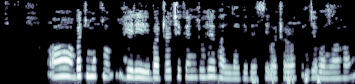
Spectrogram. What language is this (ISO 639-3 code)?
asm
